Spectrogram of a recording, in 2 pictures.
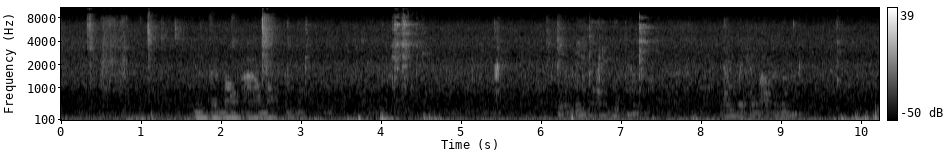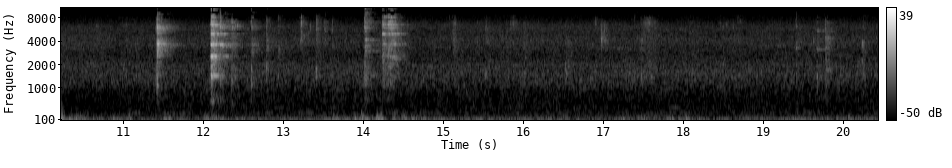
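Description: Cutlery clinks and scrapes against plates.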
